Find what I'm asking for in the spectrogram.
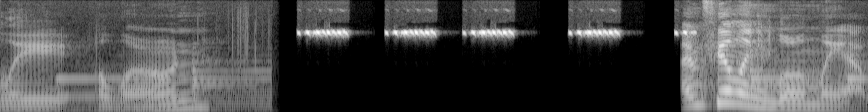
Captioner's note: crickets chirping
